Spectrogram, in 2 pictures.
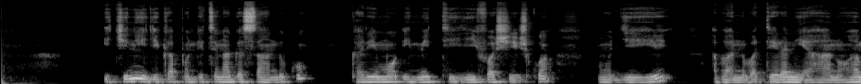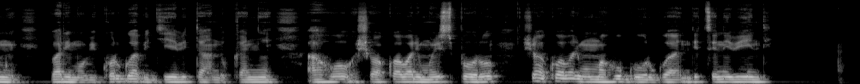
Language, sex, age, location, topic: Kinyarwanda, male, 25-35, Huye, health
